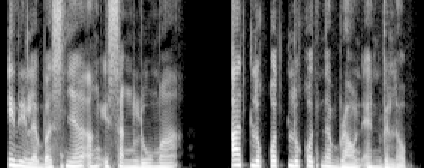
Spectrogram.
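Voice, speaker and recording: A woman's voice: on the low side, animated, normal speed, dry recording, clean studio sound. A woman with a Filipino accent narrating a scripted dramatic story.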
